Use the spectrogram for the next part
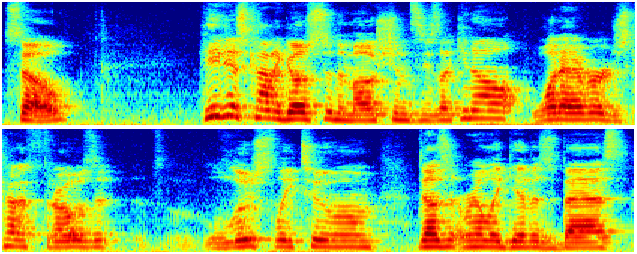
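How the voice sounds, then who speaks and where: Man teaching in a roomy, echoing space. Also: normal speed. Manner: swings between loud excited bursts and soft low delivery; repeats key phrases for emphasis. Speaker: presenter teaching webinar skills. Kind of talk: live-streamed teaching talk. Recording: roomy echo.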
